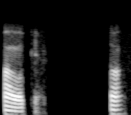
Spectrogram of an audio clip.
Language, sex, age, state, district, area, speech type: Kannada, male, 18-30, Karnataka, Chikkaballapur, rural, conversation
